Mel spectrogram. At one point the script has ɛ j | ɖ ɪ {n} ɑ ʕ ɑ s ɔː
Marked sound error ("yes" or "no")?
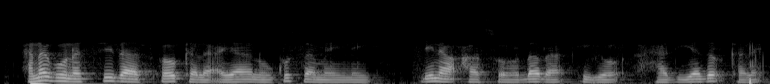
no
